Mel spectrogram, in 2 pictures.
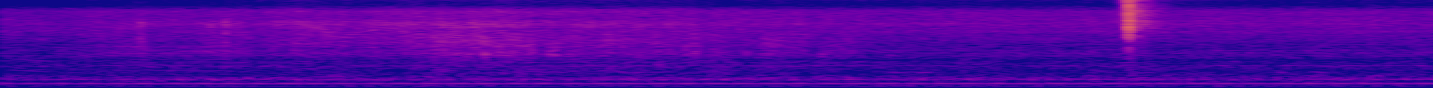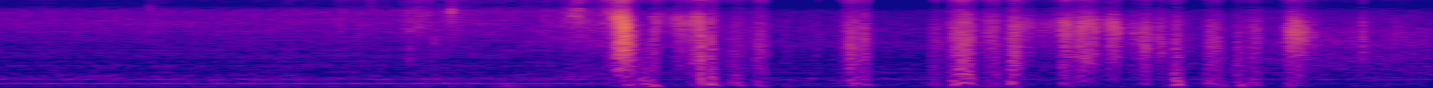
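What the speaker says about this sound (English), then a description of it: "If you can hear a hum, that's actually my air conditioner in the background." A room air conditioner in November gives a steady low hum for the first several seconds, then a burst of louder handling noises and clatter covers it.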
